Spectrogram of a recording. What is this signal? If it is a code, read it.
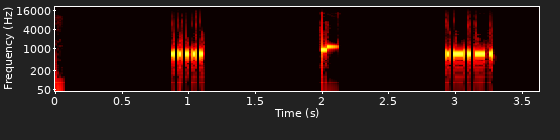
Morse code, heard as a keyed tone, about 44 wpm, 700 Hz. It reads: 5 <AR>
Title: Single Character (Letter:Number:Punctuation:Prosign) Alt 45wpm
